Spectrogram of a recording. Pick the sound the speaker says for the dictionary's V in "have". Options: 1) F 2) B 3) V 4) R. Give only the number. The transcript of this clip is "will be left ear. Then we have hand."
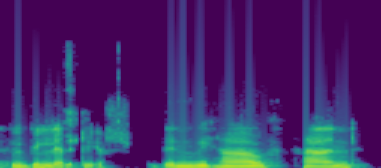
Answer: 3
